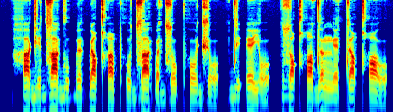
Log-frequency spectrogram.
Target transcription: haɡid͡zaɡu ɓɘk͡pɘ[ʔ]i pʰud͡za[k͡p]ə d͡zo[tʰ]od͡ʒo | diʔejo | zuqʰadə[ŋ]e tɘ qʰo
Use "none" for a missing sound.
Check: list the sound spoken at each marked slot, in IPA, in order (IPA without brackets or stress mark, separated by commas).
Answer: qʰ, k͡p, pʰ, ŋ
